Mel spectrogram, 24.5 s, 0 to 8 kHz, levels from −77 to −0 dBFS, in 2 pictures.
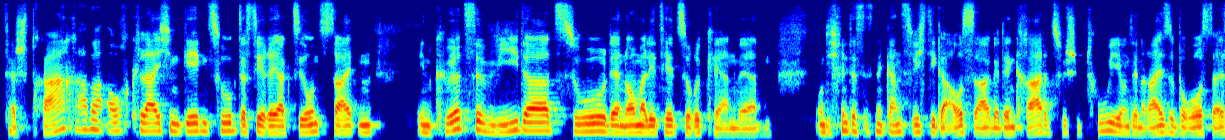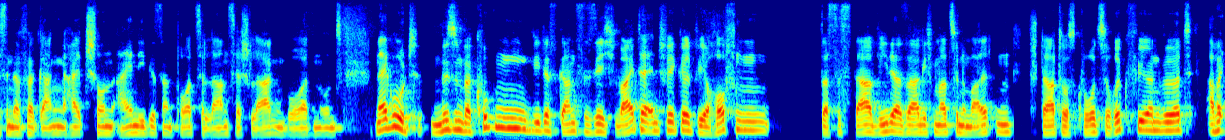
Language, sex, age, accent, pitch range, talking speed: German, male, 40-59, German, 110-130 Hz, 175 wpm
